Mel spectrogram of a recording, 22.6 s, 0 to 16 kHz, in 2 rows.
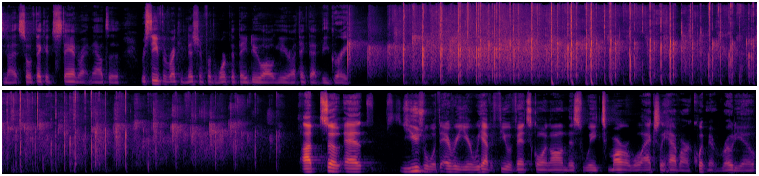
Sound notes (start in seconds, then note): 11.1 applause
